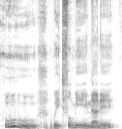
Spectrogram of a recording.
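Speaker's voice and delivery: slow, drawn-out, haunting Victorian ghost voice. Haunting the podcast like a Victorian ghost: Rees-Mogg impression. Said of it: "doing my best Rees-Mogg impression".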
